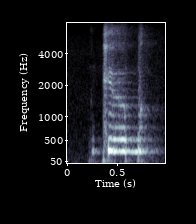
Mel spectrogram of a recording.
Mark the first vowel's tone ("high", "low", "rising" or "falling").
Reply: high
